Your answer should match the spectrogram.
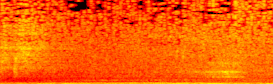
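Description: A low, steady rumble with slight swells in level and little above it.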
